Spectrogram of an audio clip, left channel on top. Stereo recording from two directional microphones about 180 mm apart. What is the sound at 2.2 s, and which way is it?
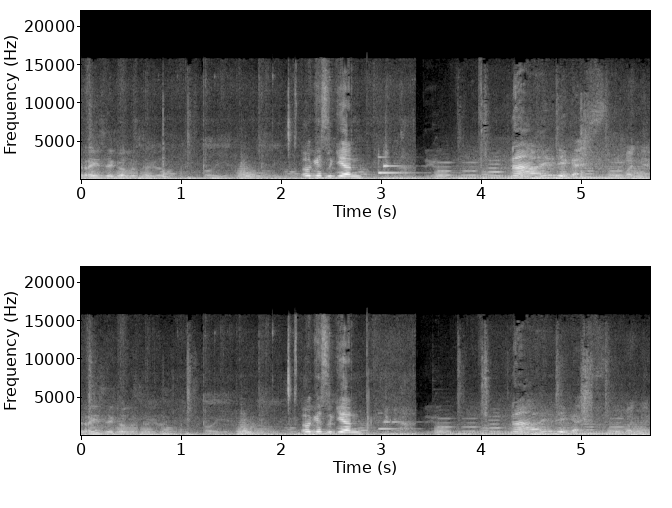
Speech, 25° right (ahead or behind).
